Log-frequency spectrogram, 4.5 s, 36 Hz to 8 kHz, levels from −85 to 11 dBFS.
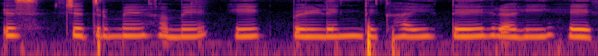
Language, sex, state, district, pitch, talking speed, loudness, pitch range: Hindi, female, Madhya Pradesh, Bhopal, 245 Hz, 135 wpm, -24 LUFS, 240-255 Hz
